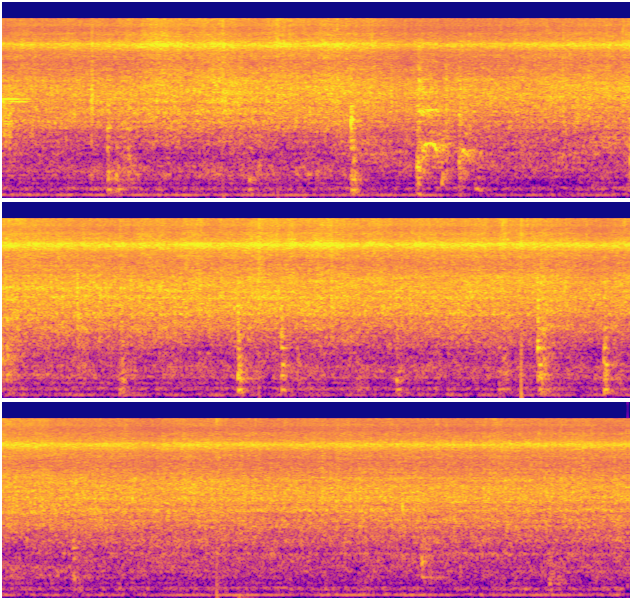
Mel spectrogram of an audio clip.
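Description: Sliced green chilies and anchovies sizzling in oil in a non-stick frying pan, stirred with a wooden spatula that knocks against the pan a handful of times.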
